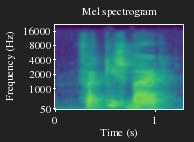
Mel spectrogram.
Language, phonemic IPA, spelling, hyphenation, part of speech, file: Dutch, /vərˈkiz.baːr/, verkiesbaar, ver‧kies‧baar, adjective, Nl-verkiesbaar.ogg
- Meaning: electable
